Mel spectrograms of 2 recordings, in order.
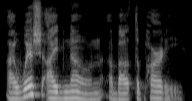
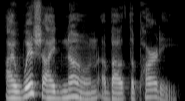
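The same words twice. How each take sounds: Both takes have the same delivery.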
